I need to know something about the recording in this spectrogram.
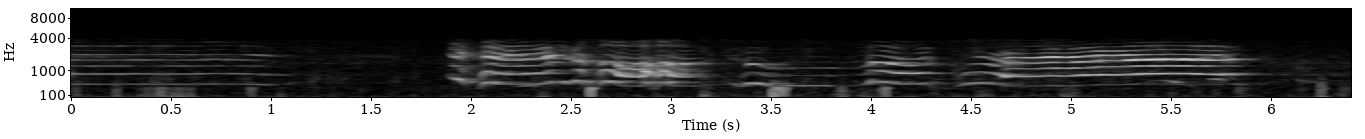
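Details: Backyard breeder kennel Siberian huskies make whimpering, sliding cries that swoop downward, mixed with quavering howls, growing louder and more sustained toward the end of the six-second stretch.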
